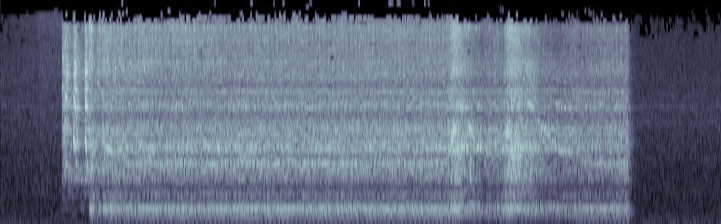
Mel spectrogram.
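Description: Indian motorcycle V-twin on its stock exhaust, started about a second in, idling, then blipped twice near the end before cutting off suddenly. It is heard played back through a TV's speakers.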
